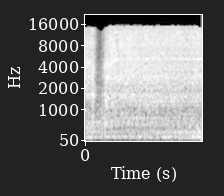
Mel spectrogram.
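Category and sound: tool, power drill running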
